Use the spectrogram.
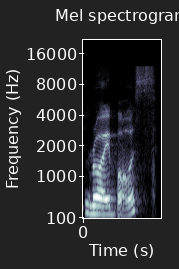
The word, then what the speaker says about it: Rooibos: Rooibos. Rooibos. Rooibos. Tell us about that cuz it's a key ingredient in your skin care. So, what does it do for your skin? So, rooibos, otherwise known as red bush tea, is actually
